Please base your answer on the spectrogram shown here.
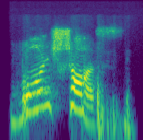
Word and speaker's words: bonne chance: Next one which we have is bonne chance. Bonne chance. Chance, not chance. Chance is an English word. This is chance in French.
